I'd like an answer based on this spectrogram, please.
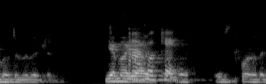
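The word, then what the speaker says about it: Yemayá: I think, if my pronunciation is correct, is Yemaya? Is it Yemaya? Yeah, Yemaya.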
